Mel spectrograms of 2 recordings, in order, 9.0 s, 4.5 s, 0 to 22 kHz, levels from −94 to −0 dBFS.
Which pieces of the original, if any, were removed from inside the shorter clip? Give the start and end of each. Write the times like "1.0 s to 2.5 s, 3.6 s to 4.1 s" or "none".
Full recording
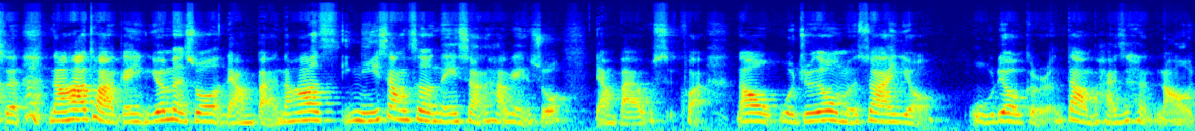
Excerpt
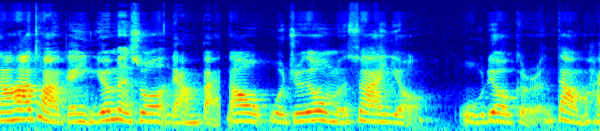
2.1 s to 5.5 s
